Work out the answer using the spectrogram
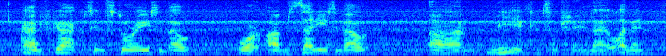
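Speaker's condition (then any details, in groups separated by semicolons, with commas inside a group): Cerebral palsy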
